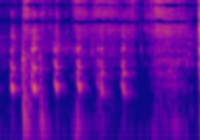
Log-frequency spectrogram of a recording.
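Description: A woman laughing: a quick run of short 'ha' pulses lasting just over a second, then a faint rustle near the end.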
